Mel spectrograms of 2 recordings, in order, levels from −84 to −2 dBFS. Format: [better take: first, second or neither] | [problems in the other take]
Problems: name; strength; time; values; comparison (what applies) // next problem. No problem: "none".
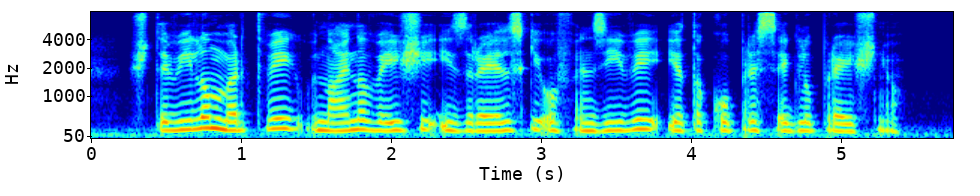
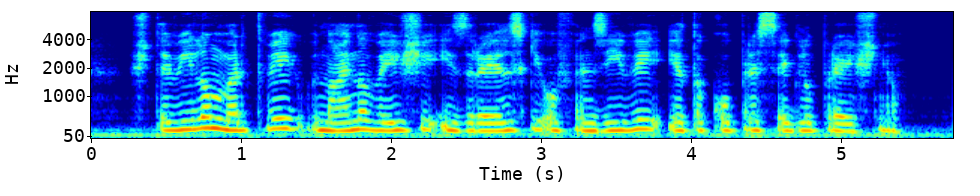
first | room echo; dies away in 0.4 s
